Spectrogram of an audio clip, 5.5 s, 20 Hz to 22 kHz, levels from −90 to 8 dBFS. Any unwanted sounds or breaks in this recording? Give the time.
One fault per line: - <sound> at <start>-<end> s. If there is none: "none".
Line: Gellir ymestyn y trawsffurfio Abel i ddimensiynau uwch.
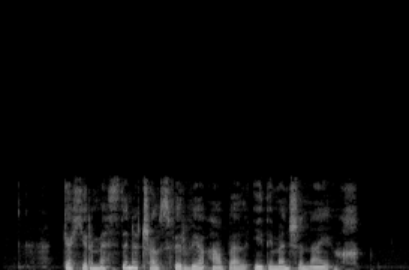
none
